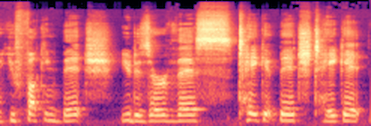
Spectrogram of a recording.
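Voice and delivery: ordinary talk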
